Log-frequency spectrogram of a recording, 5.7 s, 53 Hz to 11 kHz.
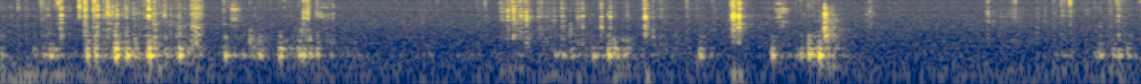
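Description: A solid orange and white striped bar soap, held in the hand, is scraped with a utility knife blade, shaving off dry, crumbly flakes. Quick, bright, gritty scrapes come in clusters separated by short quiet pauses, with a faint low tone around 330 Hz under each stroke.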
